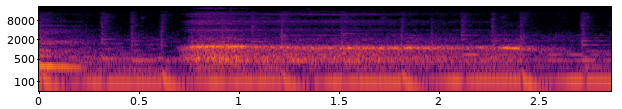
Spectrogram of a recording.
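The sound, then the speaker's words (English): Someone breathes in deeply and then blows onto a hand, making a single soft, steady rush of air that lasts about two seconds before trailing off. “Can you take a deep breath? Now blow onto your hand.”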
